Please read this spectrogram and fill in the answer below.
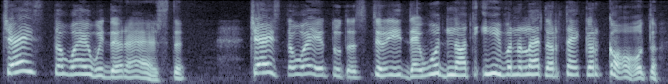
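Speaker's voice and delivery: high, loud, slowed lament swelling up; growing wail. Acted. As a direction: let the wail build. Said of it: "her low wail growing louder".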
